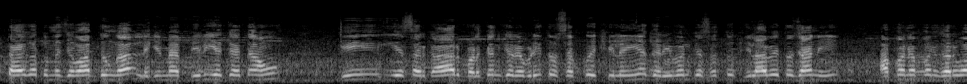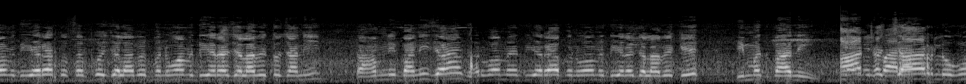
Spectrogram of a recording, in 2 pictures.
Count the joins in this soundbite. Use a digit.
1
